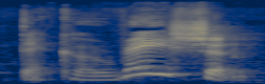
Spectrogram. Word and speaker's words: decoration: So four syllables. And this is a rule you can actually learn. Anytime you have a word ending in ation or isian, we're going to stress on the A or the I.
